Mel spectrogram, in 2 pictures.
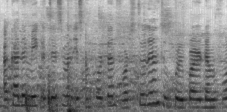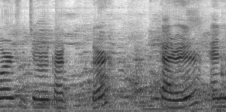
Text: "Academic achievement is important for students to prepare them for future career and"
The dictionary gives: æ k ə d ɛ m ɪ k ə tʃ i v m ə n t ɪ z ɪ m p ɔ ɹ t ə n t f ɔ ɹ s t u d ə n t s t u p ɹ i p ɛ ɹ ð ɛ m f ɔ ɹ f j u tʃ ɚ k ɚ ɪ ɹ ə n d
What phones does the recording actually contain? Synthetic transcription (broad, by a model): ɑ k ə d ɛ m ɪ k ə s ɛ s m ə n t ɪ s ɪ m p ɔ ɹ t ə n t f ɔ ɹ s t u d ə n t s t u p ɹ i p ɛ ɹ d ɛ m f ɔ ɹ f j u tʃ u k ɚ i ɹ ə n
